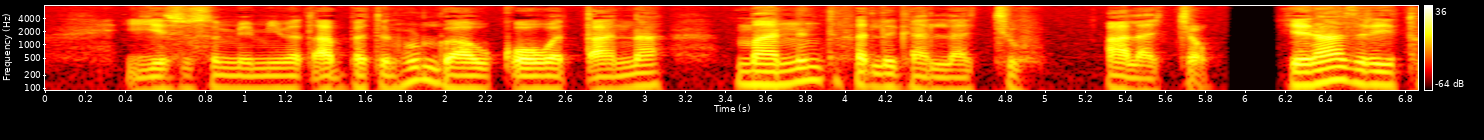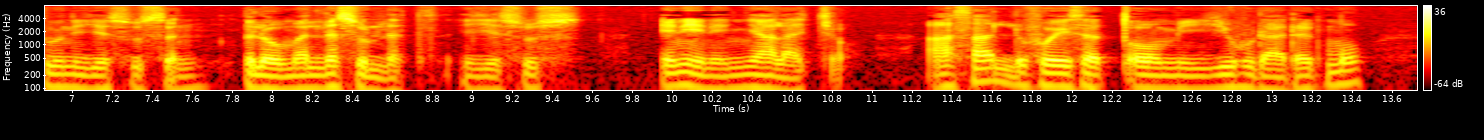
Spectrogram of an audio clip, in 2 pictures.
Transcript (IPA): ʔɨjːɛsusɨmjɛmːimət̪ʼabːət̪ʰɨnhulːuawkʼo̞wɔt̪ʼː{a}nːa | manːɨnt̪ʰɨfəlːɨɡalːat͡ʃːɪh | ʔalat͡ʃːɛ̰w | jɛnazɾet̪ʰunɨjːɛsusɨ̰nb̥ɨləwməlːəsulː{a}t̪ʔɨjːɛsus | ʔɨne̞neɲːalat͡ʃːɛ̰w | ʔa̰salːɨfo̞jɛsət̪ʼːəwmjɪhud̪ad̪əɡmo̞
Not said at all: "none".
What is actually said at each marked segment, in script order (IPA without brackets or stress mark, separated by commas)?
a, ə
